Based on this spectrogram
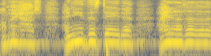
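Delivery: play-acted flustered, frantic, high, panicky blurt. Retelling an email to the lady at the state about needed data: retelling own panic. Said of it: "I was, like, panicking".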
